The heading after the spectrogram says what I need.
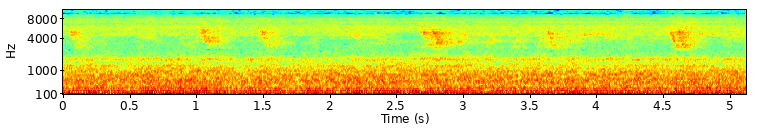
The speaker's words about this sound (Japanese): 外の音聞こえてますかセミとか鳥とかの声聞こえますかセミの声が違うんだよな今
